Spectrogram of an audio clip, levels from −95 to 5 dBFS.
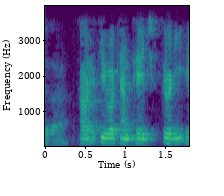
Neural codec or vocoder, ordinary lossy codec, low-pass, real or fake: none; Opus, 64 kbps; 3.6 kHz; real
